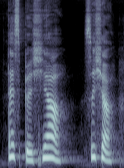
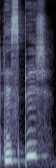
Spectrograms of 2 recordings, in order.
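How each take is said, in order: First: Lesbisch said flat with a firm falling ja; smug confirmation. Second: Rising, disbelieving echo of Lesbisch; shocked question. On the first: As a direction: confirm Lesbisch, ja with a settled downward tune. Brother confirms smugly. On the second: Shocked question back to brother. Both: A narrator's reading.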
